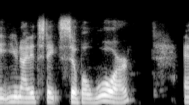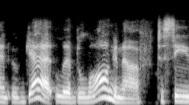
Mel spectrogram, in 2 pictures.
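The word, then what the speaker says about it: Huguette: our diamond diva this month her name is uget clark it's spelled h-u-g-u-e-t very french last name was clark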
